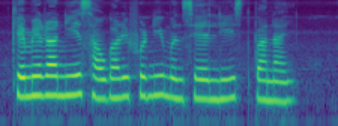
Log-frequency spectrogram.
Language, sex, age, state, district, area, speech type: Bodo, female, 18-30, Assam, Chirang, rural, read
